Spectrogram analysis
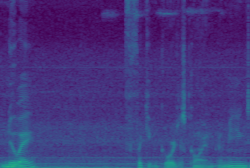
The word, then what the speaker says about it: Niue: If we look closely, we can see public seal of Niue, I believe is the pronunciation. Niue.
